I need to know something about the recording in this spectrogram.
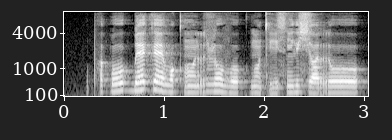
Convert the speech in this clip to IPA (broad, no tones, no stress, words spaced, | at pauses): pʰʌk͡poː ɡ͡bɛːkɛːvɔ kʼõːrɮovoːk ɠõtʼi sĩɾʲʌ ɕʌːroː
